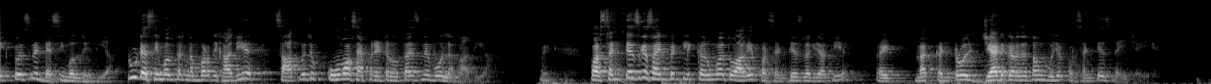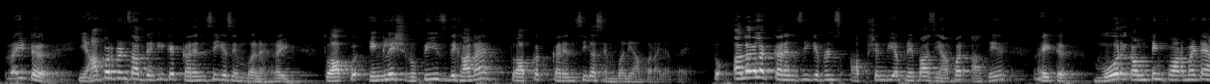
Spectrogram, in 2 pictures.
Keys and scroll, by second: 9.7 ctrl+z.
